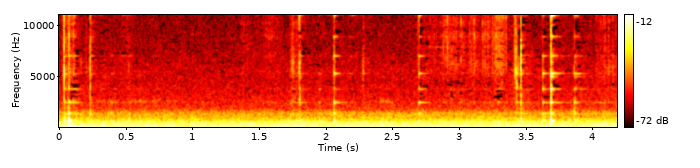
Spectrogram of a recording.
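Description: Long dark nails tap and click across the thin, clear bowl of an empty gilt-rimmed glass goblet held on its side. Two louder taps stand out at the start and near the end, ringing briefly around 630 Hz, with quieter clicks in between. A low, steady hum runs underneath throughout.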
